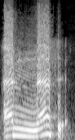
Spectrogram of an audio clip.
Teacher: النون حرف غنة مشدد وهو في اعلى درجات الغنة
